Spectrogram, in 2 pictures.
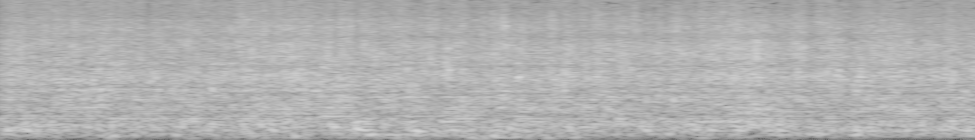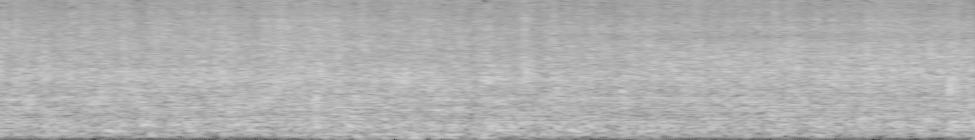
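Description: Steady running water in a concrete fish-farm pond, the flow that keeps a current moving through the pond.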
